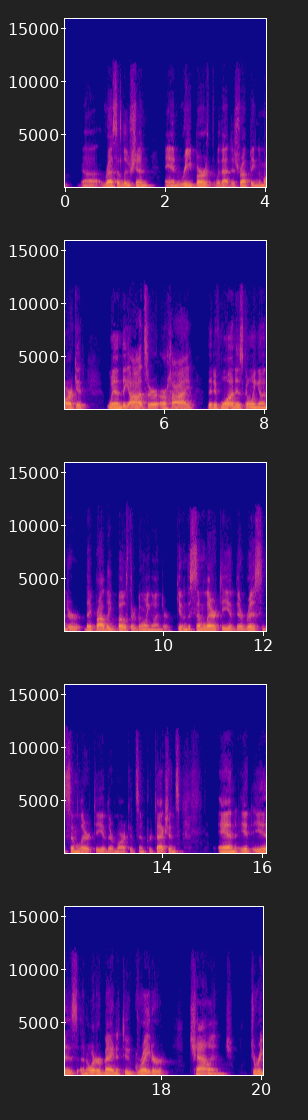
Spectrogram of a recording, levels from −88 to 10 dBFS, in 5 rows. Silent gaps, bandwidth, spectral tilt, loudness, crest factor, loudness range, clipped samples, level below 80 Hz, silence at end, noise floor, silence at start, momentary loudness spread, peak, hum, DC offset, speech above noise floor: none; 12 kHz; -7 dB/octave; -23 LUFS; 18 dB; 4 LU; under 0.1%; -54 dBFS; 0 s; -59 dBFS; 0 s; 11 LU; -4 dBFS; none; under 0.1%; 37 dB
